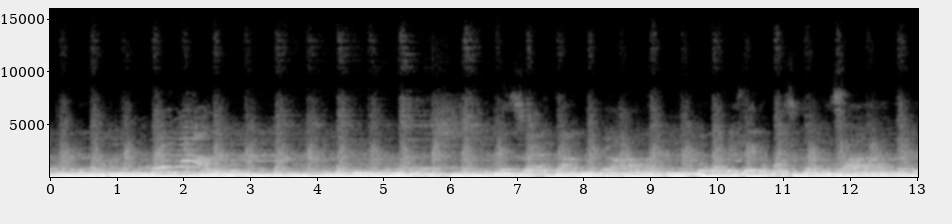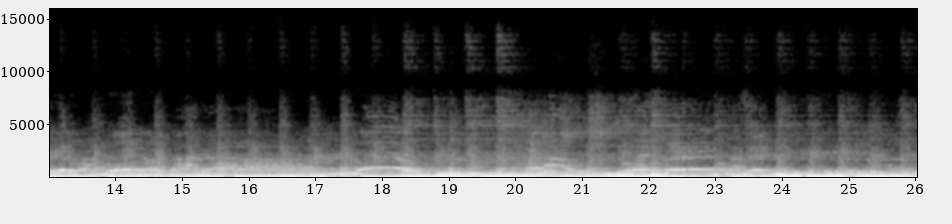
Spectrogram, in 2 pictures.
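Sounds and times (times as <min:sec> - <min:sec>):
band playing worship song: 0:00.0 - 0:26.0
bass line: 0:00.0 - 0:26.0
person singing: 0:06.4 - 0:19.0, 0:20.1 - 0:26.0.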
